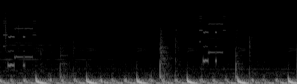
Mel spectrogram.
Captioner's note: clicks, beeps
